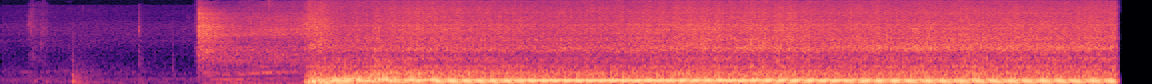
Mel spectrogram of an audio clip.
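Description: A crashed Rolls-Royce engine cranks briefly after the ignition is switched on, then catches and settles into a loud, steady close-up idle that cuts off abruptly.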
